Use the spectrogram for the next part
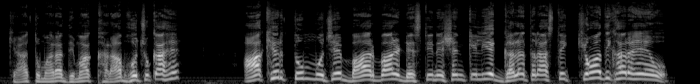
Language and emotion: Hindi, angry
